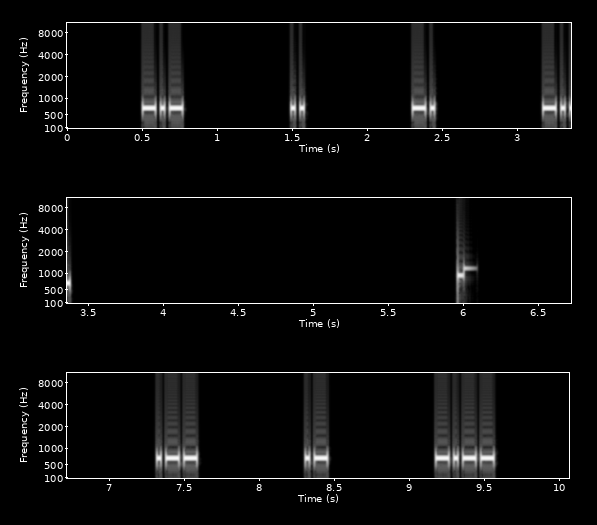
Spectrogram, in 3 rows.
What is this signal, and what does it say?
Morse code, heard as a keyed tone, about 40 wpm, spaced as for 11 wpm, 700 Hz. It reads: KIND WAY
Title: 8x Character Spacing - Top 200 Words - 40wpm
